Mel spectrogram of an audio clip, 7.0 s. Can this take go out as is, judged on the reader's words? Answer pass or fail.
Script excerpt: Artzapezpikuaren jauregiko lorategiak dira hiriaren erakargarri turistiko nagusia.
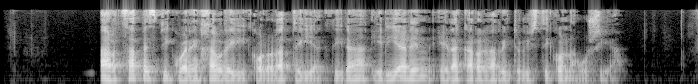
pass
